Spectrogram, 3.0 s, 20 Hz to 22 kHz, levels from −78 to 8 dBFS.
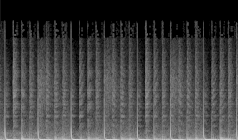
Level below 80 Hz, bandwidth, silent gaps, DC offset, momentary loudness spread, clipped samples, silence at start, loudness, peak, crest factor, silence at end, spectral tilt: -12 dBFS; 17.5 kHz; none; under 0.1%; 1 LU; under 0.1%; 0 s; -13 LUFS; 0 dBFS; 10 dB; 0 s; -5.5 dB/octave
